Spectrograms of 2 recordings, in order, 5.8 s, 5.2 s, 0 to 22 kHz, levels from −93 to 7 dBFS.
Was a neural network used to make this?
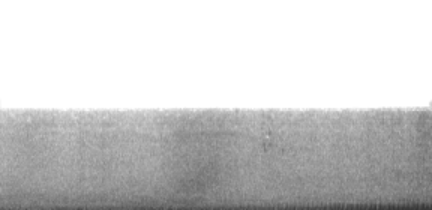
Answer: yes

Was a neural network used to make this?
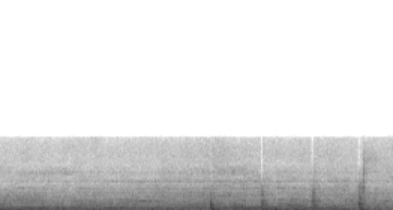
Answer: yes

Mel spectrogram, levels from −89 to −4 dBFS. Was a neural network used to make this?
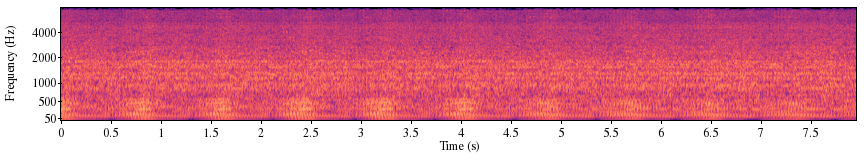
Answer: no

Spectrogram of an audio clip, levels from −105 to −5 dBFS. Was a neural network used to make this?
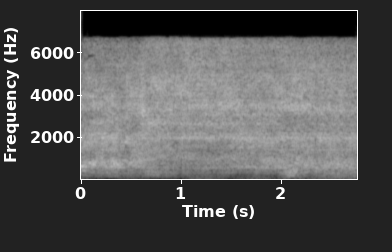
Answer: yes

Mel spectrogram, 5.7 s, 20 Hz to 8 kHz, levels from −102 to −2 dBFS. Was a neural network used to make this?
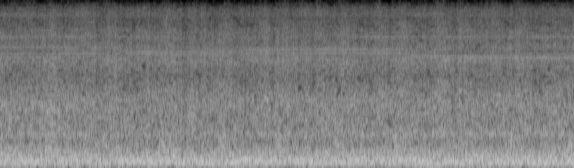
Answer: no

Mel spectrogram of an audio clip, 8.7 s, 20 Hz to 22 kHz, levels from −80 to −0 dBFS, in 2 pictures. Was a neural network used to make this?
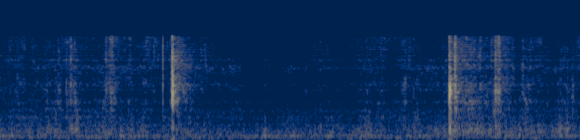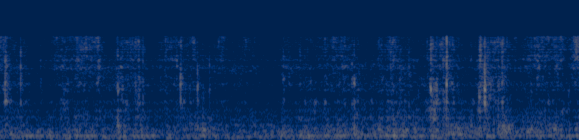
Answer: yes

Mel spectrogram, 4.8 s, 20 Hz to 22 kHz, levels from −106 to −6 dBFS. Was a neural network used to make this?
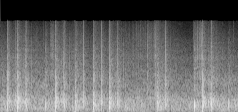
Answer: no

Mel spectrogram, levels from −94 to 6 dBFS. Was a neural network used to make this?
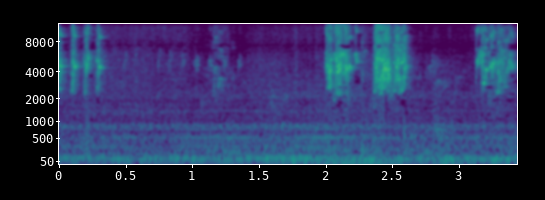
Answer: yes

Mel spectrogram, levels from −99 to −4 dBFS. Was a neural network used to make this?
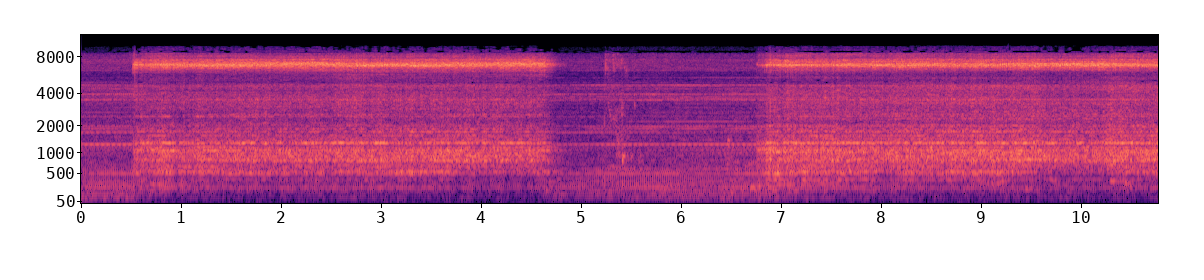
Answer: no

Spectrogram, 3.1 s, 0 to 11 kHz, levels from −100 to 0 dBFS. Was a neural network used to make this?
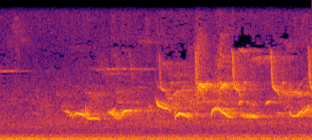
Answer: no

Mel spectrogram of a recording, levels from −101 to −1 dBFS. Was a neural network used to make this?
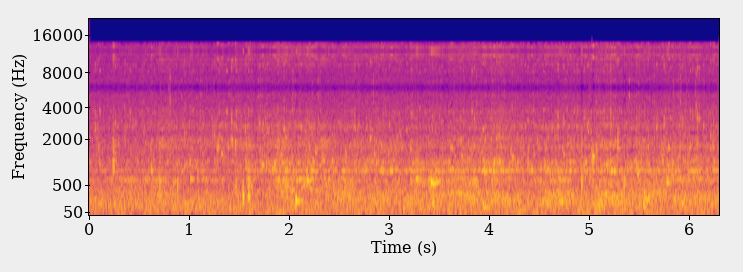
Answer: no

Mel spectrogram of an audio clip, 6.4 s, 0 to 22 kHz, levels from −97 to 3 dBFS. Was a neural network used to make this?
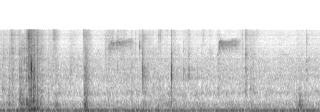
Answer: yes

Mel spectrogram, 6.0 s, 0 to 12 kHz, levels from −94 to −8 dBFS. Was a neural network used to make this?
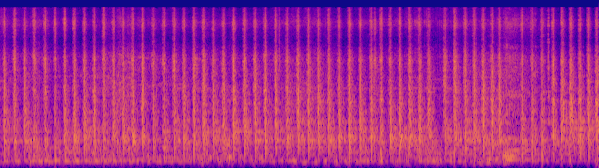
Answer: no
